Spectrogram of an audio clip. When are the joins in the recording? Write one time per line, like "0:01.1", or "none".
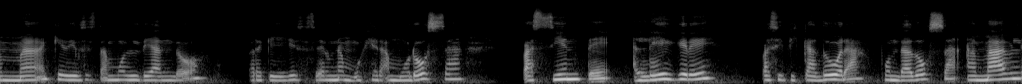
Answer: none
